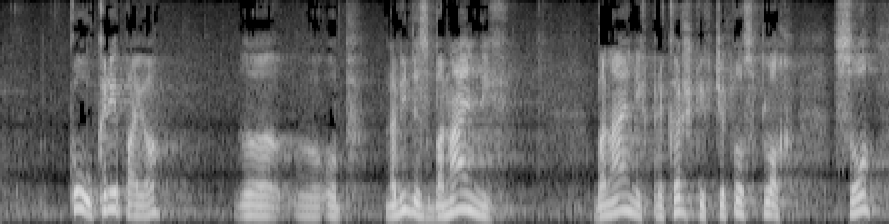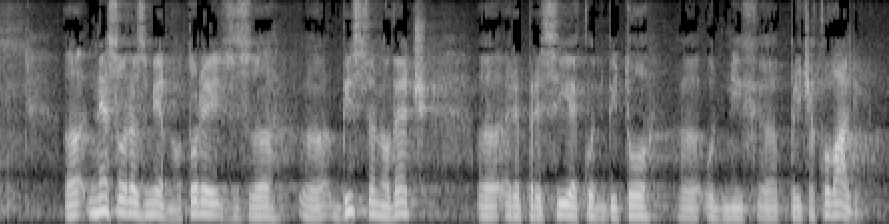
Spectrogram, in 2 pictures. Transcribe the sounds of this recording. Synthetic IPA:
kɔukɾeːpajɔ | ɔp | naʋiːd̪ɛzbanaːlnix | banaːlnixpɾɛkəɾʃkixt͡ʃɛt̪oːsplɔxsɔ | nɛsɔɾazmeːɾnɔt̪oːɾɛjzə | bist̪ʋɛnɔʋɛt͡ʃ | ɾɛpɾɛsiːjɛkɔd̪bit̪oː | ɔd̪nʲixpɾit͡ʃakɔʋaːlḭ

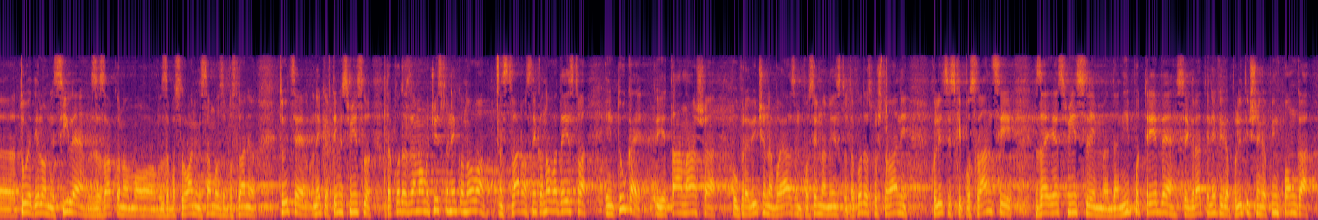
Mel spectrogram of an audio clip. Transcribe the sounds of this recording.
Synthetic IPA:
t̪uːjɛd̪eːlɔwnɛsiːlɛzəzaːkɔnɔmɔzapɔslɔʋanjuinsaːmɔzapɔslɔʋaːnjut̪ujt̪sɛwnekajwt̪emsmislu | t̪akoːd̪azd̪ajmaːmɔt͡ʃist̪ɔnekɔnɔːʋɔ | st̪ʋaːɾnɔst̪nekanɔːʋad̪ɛjst̪ʋa | int̪ukaj | jɛt̪anaʃaupɾaʋit͡ʃɛnabɔjaːzənpɔwseːbnameːst̪ɔt̪akoːd̪aspɔʃt̪ɔʋaːni | koalit̪siskipɔslant̪sizd̪ajjəsmislimd̪anipɔt̪ɾeːbɛsɛiɡɾaːt̪ineːkɛɡapɔliːt̪it͡ʃnɛɡapĩŋk̚pɔŋɡa

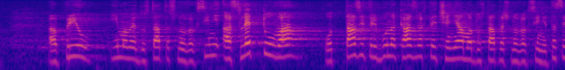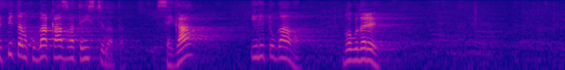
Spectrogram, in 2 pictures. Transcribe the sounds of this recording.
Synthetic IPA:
ɐpɾilˠimɐmɛd̪ost̪at̪ət͡ʃnovɐksiniʔɐslɛt̪ːovaot̪ːazit̪ɾibunəkazvəxt̪ɛt͡ʃɛnʲamɐd̪ost̪at̪ət͡ʃnovɐksinid̪əsɛpit̪əmkoɡakazvɐt̪ɛist̪inə̰t̪ə̥ | sɛɡa | ilit̪oɡavə̰ | blˠɐɡod̪ɐɾʲəvi

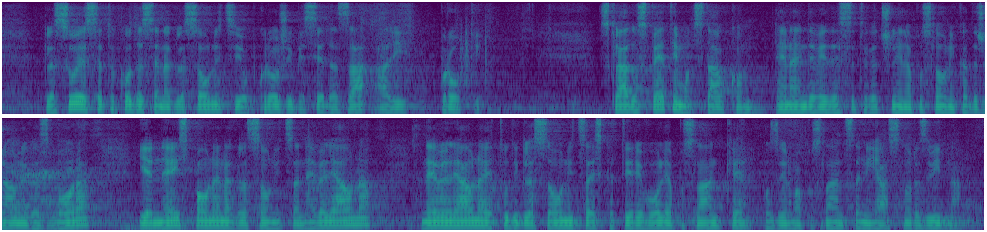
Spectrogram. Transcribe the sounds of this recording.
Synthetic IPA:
ɡ̥lasuːjɛsɛt̪akoːd̪asɛnaɡlasɔwnit̪siɔpkɾoːʒibɛseːd̪azaʔalipɾoːt̪i | wsklaːd̪uspɛːt̪imɔt̪st̪aːwkɔmɛːnaind̪ɛʋeːd̪ɛsɛt̪ɛɡat͡ʃleːnapɔslɔwnikad̪əɾʒaːwnɛɡazbɔːɾa | jɛnɛispɔwnɛnaɡlasɔwnit̪sanɛʋɛljaːwna | nɛʋɛljaːwnajɛt̪uːd̪iɡlasɔwnit̪saiskat̪eːɾɛʋoːljapɔslaːŋkʰɛɔziːɾɔmapɔslaːnt̪sanijaːsnɔɾazʋiːd̪na

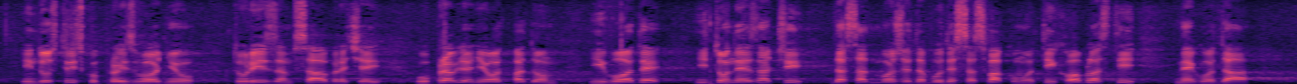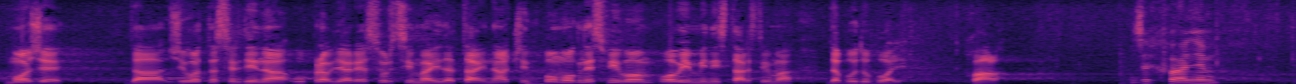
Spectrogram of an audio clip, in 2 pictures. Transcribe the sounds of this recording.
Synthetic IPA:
ind̪ust̪ɾijskupɾo̞izʋo̞d̪ɲu | t̪uɾizamsaobɾat͡ɕaj | upɾaʋʎaɲeo̞t̪̚pad̪o̞miʋo̞d̪e̞ | it̪o̞ːne̞znaːt͡ʃi | d̪asad̪mo̞ʒe̞d̪abud̪e̞sasʋako̞mod̪̚t̪iːxo̞blaːst̪i | ne̞ɡo̞d̪amo̞ʒe̞ | d̪aʒiʋo̞t̪nasɾe̞d̪inaupɾaʋʎaɾe̞suɾsimaid̪at̪aːjnaːt͡ʃinpo̞mo̞ɡne̞sʋimoʋimːinist̪aɾst̪ʋimad̪abud̪ubo̞ʎe | xʋaːla | zaxʋaːʎujem

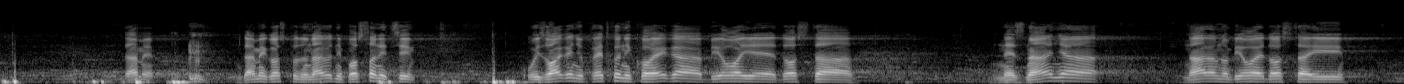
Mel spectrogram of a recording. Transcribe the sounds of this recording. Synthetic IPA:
ame | d̪aːmeiɡo̞spo̞d̪onaːɾo̞d̪nipo̞slˠanit̪si | uizlˠaːɡaɲupɾe̞ːt̪xo̞d̪nixko̞le̞ːɡabiːlo̞je̞d̪o̞st̪a | ne̞znaːɲa | naːɾaʋno̞biːlo̞je̞d̪o̞st̪ai

